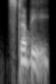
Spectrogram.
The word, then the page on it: stubby: Indian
